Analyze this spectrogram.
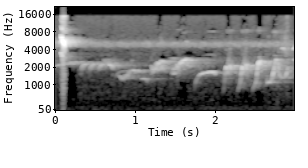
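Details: White-rumped shama, a tutor bird with sparrow-fight fill-ins and roll-tembak phrases, giving a short run of soft, gliding whistles that rise and fall, after a sharp click, over a steady high tone.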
